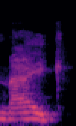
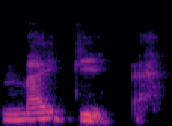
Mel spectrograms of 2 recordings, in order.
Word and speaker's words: Nike: Mi esposa es gringa y ella dice, no se dice Nike, es Nike.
